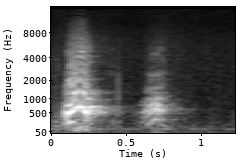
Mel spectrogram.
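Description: A dog barks twice, a loud, full first bark followed by a softer, shorter second one, with no talk over it.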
